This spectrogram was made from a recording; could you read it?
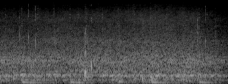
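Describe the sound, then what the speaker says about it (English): Bees buzz in Animal Crossing: New Horizons, a steady droning hum with a pulsing, wavering tone that persists close and uninterrupted throughout, with no talking over it. "That was nice of those bees to wait."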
